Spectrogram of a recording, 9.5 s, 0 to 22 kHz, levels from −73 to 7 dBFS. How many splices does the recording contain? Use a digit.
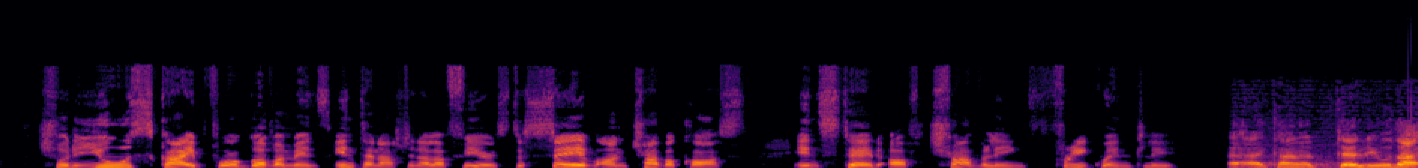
1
